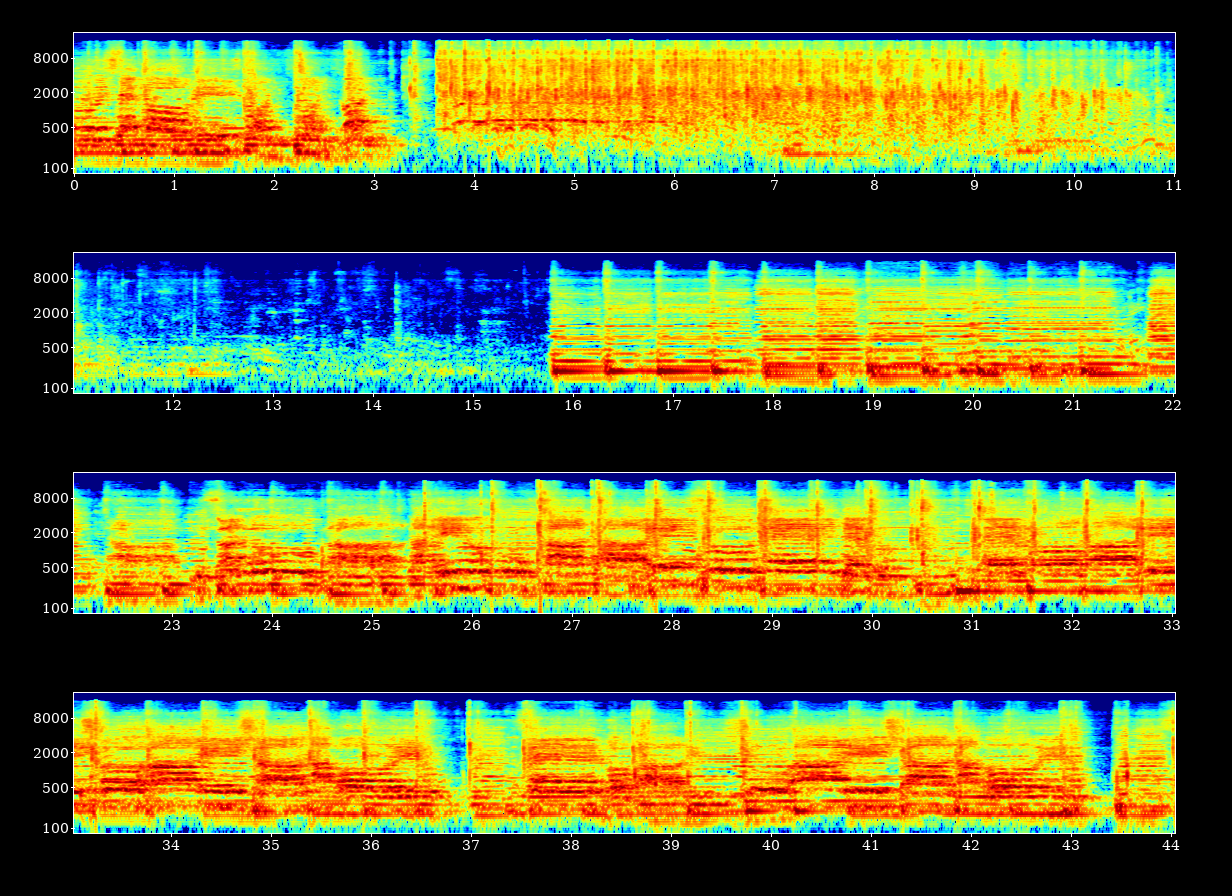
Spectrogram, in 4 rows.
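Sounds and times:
accordion chords: 0:00.0 - 0:03.1, 0:15.7 - 0:44.0
choir singing: 0:00.0 - 0:03.3, 0:22.3 - 0:44.0.

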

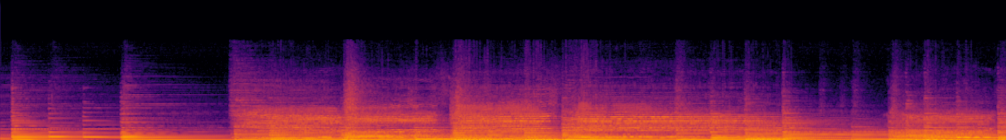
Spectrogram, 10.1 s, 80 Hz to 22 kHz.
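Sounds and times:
electric piano chords: 0:00.0 - 0:10.0
choir singing gospel song: 0:02.3 - 0:10.0.

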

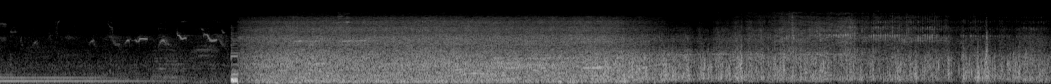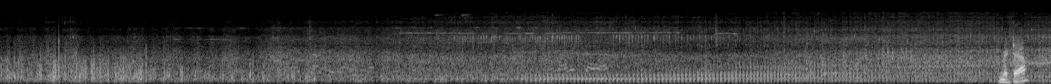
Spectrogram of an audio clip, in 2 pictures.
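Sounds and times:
road traffic hiss: 0:02.4 - 0:10.0.

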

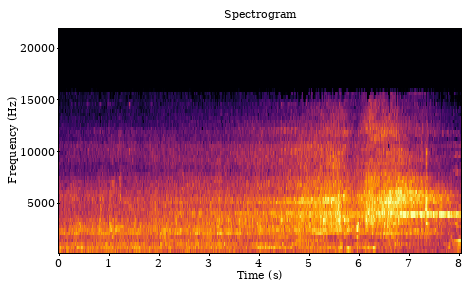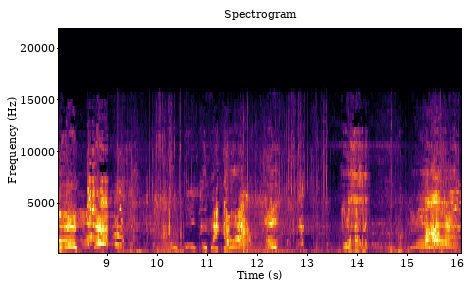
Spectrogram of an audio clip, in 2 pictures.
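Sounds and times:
roller coaster lift clatter: 0:00.0 - 0:16.0
riders screaming and whooping: 0:03.6 - 0:06.4, 0:07.2 - 0:10.9, 0:11.5 - 0:16.0
wind buffeting microphone: 0:06.4 - 0:16.0.

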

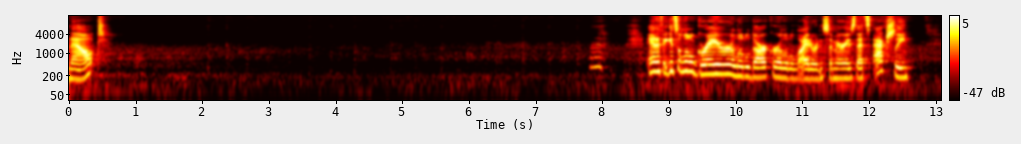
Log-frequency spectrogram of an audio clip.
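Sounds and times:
faint room hum: 0:00.0 - 0:13.0.

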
